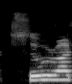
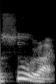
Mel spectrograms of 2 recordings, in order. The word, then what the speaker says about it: Surah: When you read the first chapter of the Quran, it says Surah 2, that's a scene with a Dhamma. Wow makes it a long U sound. Su, then Ra with a Fatha.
